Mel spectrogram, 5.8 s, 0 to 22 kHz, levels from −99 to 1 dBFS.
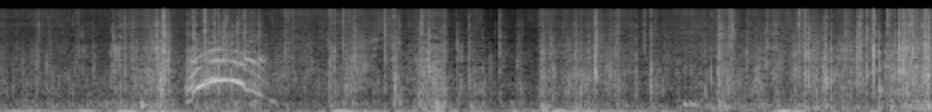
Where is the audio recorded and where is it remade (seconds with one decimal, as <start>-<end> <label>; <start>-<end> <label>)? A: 0.0-5.8 remade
